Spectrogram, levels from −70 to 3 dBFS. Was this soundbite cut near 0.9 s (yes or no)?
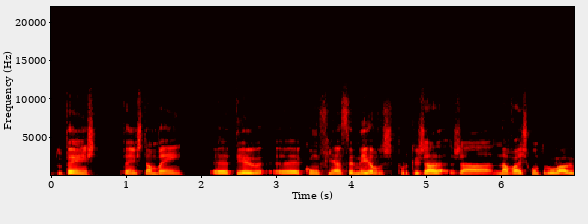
yes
